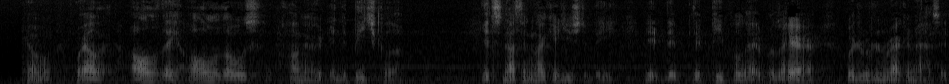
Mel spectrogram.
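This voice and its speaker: With noticeable background noise behind him, a man with an American accent speaks with long, frequent pauses. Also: moderate pace. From US South, Virginia. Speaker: retired doctor. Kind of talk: oral history interview. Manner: halting, many repetitions and fillers.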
